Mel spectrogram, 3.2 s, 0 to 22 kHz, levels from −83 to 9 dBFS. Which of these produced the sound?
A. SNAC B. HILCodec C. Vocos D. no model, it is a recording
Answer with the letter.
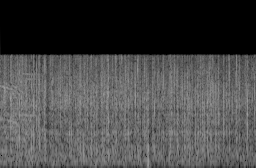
D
